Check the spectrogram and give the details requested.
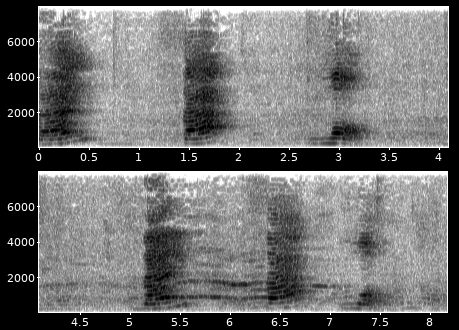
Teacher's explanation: Ujung lisan dikeluarkan sedikit dan ditekan di ujung gigi seri bagian atas. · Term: Makhraj lisan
